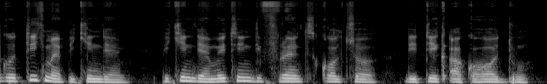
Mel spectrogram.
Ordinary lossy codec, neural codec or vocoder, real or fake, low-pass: none; vocoder, 48 kHz, 128 mel bands, Vocos; fake; none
